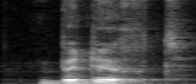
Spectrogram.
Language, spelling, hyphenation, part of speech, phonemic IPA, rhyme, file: Dutch, beducht, be‧ducht, adjective, /bəˈdʏxt/, -ʏxt, Nl-beducht.ogg
- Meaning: afraid, fearful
